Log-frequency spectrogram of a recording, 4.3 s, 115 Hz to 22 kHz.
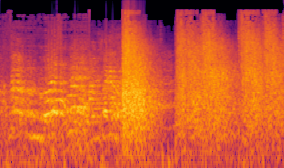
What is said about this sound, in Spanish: Son 37 disparos de pistola y de subfusil en el techo y en las tribunas del Congreso.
